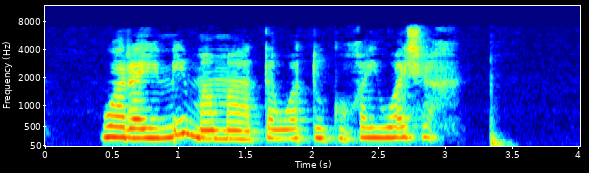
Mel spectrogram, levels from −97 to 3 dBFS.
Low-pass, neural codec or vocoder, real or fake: 7.2 kHz; none; real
